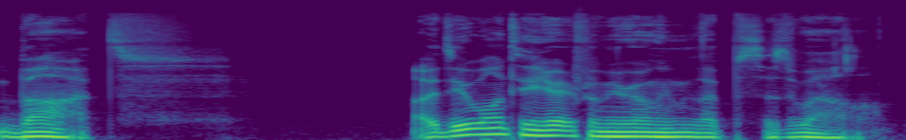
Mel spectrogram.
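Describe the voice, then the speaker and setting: A man playing a suave, dominant, flirtatious CEO in an intimate ASMR roleplay, speaking in a teasing, deliberate way. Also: expressive, warm tone, dry recording, clean studio sound. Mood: teasing, controlling. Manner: slow, teasing, deliberate, with low chuckles. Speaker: ASMR voice actor.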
